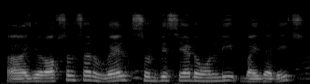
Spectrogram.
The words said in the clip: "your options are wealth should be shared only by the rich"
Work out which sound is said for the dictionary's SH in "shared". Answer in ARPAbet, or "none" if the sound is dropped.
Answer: S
